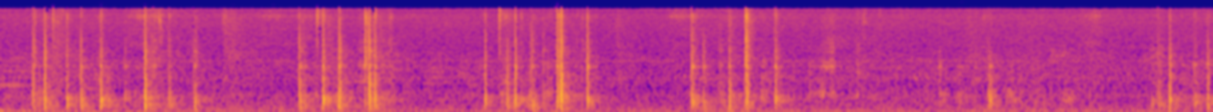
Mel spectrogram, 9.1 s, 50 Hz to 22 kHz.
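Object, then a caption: Cardboard box. Long fingernail tips tap the top of a hollow orange cardboard box in quick clusters of light, dry clicks with pauses between. Each tap is short and hollow, centred in the mid range around 680 Hz with a faint bright edge, and dies away almost instantly.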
